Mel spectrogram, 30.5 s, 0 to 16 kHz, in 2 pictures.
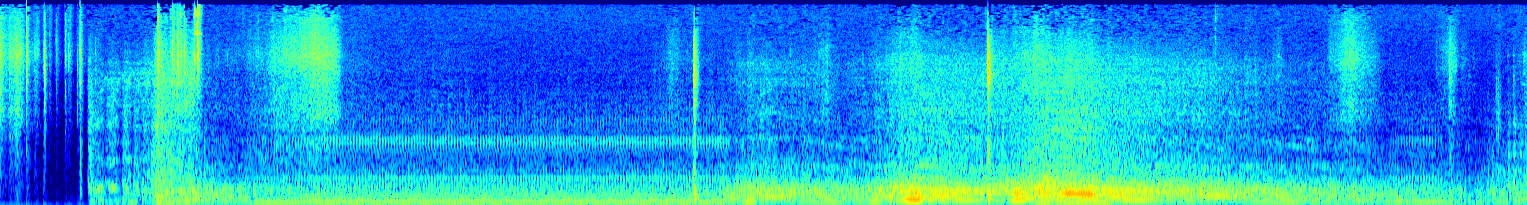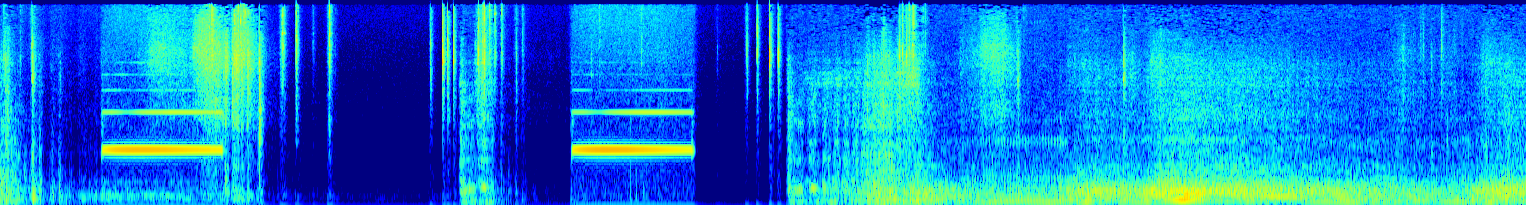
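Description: Dodge Ram's 6.7 Cummins inline-six turbo-diesel heard from inside the cab: it starts about a second in, runs, rises in revs, then dies away about halfway through. Two steady electronic beeps of about a second each follow, with a few clicks between them, and the engine starts again and runs to the end. It is the stall that the owner links to dropping fuel rail pressure.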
